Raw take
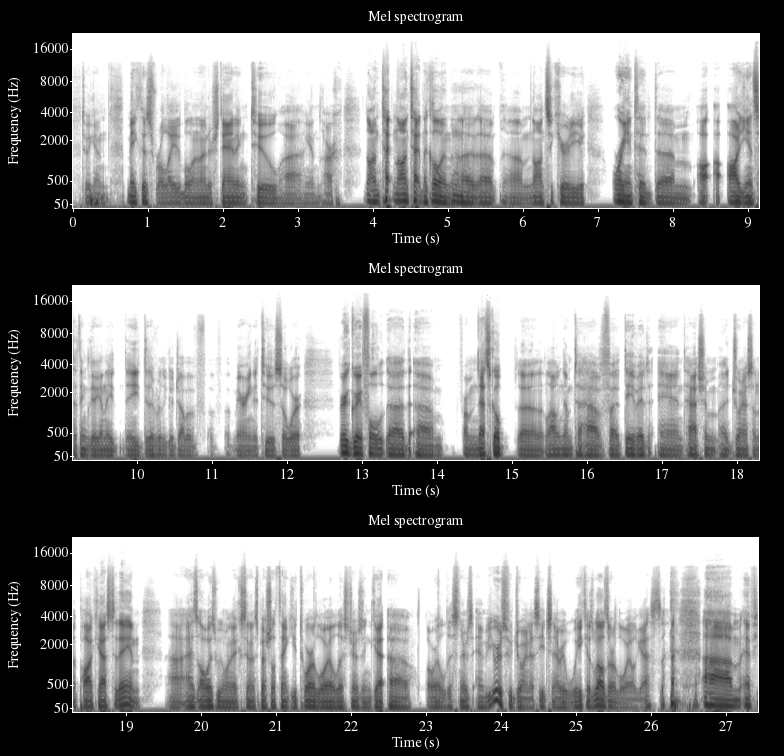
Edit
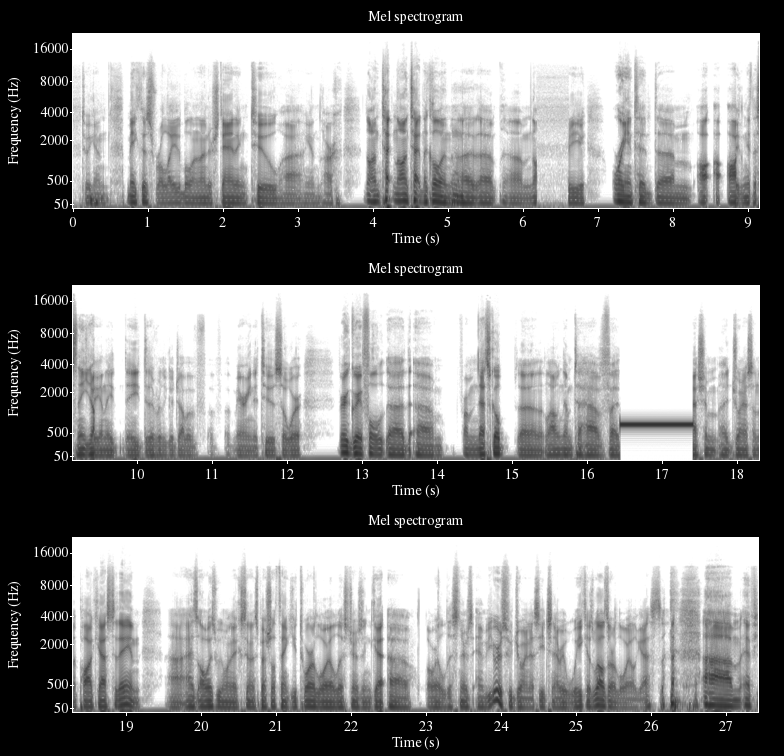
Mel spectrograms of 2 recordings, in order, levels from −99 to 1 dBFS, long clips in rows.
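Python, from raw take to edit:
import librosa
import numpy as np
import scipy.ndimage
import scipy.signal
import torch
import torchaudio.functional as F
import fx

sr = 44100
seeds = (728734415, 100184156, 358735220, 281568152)

y = fx.edit(x, sr, fx.room_tone_fill(start_s=6.18, length_s=0.43),
    fx.reverse_span(start_s=8.84, length_s=0.59),
    fx.bleep(start_s=16.44, length_s=0.98, hz=730.0, db=-19.0), tone=tone)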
